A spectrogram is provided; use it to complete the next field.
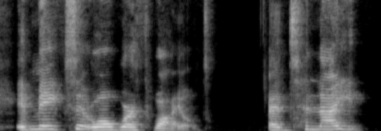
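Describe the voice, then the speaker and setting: A woman speaks at a high pitch. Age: 40s. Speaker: wrestling show reviewer. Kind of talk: casual review monologue. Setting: home, seated. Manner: animated.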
